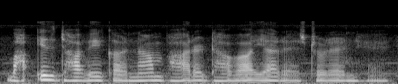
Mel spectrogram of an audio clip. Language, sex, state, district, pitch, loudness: Hindi, female, Uttar Pradesh, Lalitpur, 165 Hz, -17 LUFS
